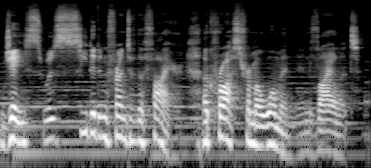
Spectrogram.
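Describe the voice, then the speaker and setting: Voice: mid-range voice, lively intonation, a little slow, faint music behind. A narrator reading a scripted fantasy story in a dramatic storytelling style.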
